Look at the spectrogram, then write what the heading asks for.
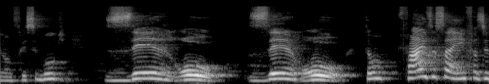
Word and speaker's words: zéro: Presta atenção nesse detalhe. Primeiro que a primeira sílaba zero é mais e, não é é, tá? Em português a gente fala zero. Em francês é zéro, zéro. Um som um pouco mais fechado.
